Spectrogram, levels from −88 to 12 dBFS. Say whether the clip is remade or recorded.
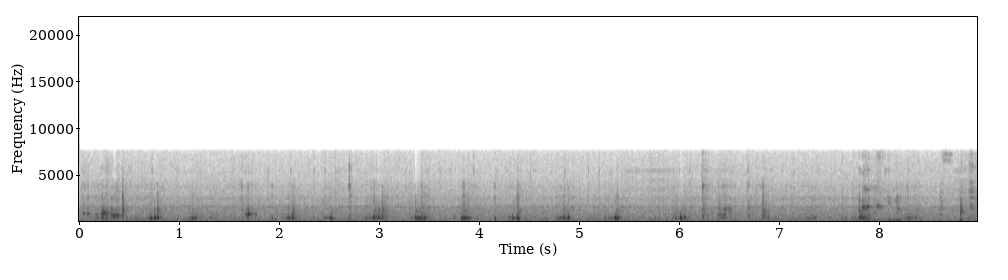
recorded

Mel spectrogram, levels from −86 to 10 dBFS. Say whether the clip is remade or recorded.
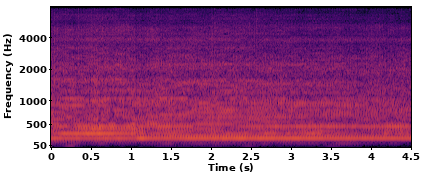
remade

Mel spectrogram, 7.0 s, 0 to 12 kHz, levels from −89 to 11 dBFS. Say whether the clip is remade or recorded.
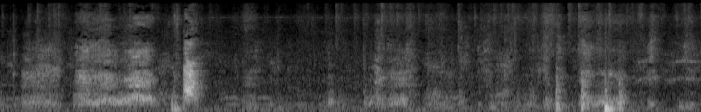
recorded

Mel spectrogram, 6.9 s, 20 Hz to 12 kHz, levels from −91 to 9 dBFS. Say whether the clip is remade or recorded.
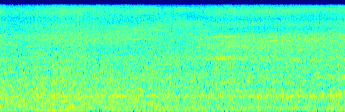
recorded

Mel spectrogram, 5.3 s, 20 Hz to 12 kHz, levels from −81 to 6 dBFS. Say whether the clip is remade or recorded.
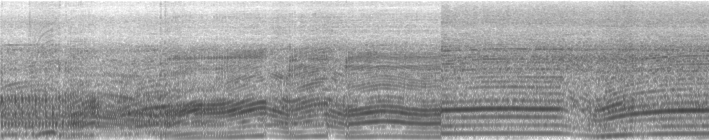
recorded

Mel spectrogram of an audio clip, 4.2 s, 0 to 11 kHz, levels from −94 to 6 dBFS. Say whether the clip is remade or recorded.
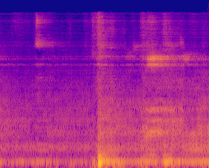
remade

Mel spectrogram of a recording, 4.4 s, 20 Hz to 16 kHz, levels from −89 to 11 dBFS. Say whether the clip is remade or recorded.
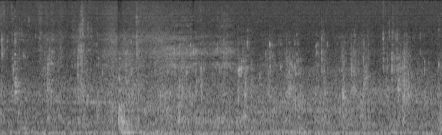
remade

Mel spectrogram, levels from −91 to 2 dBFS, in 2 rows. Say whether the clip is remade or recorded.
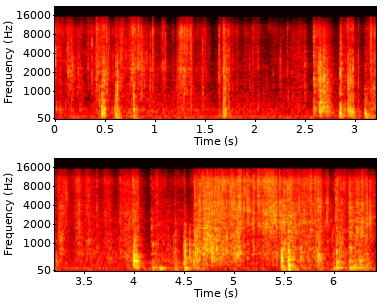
recorded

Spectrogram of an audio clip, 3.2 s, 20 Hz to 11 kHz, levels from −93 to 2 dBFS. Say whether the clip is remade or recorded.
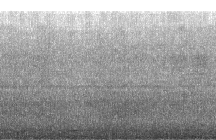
remade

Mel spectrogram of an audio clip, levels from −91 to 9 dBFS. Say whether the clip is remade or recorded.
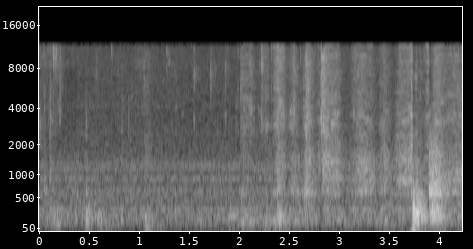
recorded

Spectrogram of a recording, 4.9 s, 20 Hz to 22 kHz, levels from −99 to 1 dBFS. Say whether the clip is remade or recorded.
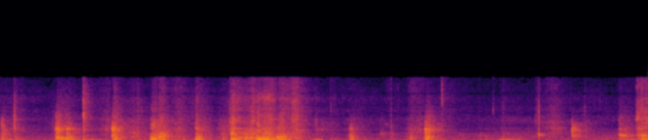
remade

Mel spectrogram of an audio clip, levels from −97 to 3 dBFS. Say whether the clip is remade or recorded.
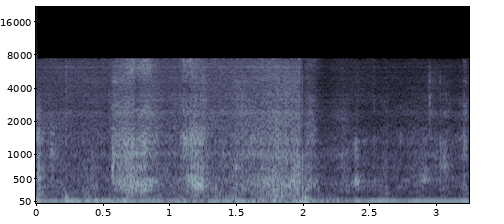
remade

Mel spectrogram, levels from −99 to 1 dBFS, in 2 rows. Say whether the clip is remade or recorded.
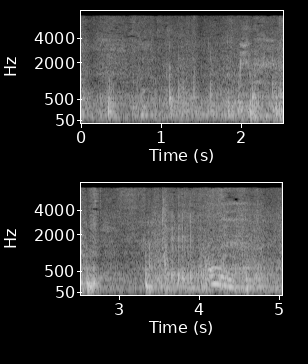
recorded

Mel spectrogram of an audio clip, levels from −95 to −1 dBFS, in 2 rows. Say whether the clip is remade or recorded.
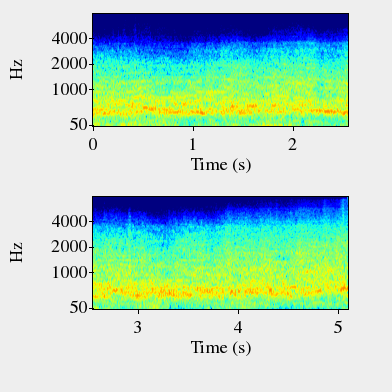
remade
